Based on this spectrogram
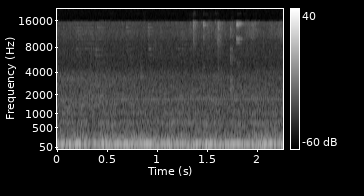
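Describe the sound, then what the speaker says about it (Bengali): A passenger train pulling out of Santragachi station, heard from inside as a steady low rumble of wheels and carriage running continuously and fairly loud, with no voices. "এই কেবল ট্রেন ছাড়লো।"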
